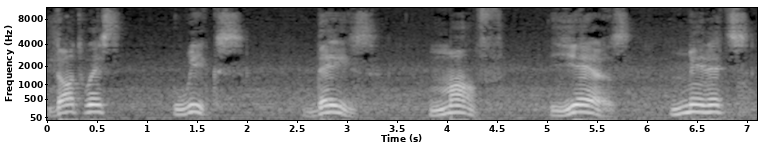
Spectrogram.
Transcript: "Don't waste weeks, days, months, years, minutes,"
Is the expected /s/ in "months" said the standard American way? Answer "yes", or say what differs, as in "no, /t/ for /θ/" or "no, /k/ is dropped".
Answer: no, /s/ is dropped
